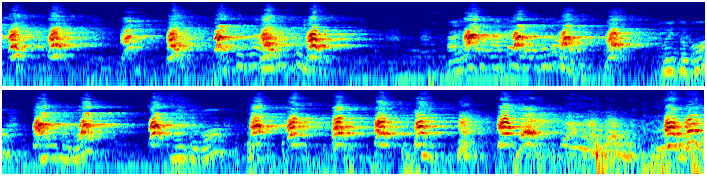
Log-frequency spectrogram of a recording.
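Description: A German Shepherd barks hard and fast in rapid bursts, aggressive barking made during guard training.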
